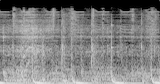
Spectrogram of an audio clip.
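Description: Electronic dance music with a steady, fast kick-drum beat.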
